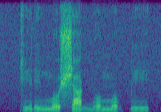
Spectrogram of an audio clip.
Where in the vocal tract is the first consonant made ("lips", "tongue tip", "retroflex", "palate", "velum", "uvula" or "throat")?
velum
